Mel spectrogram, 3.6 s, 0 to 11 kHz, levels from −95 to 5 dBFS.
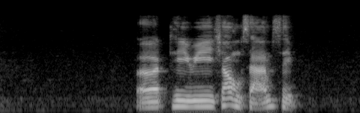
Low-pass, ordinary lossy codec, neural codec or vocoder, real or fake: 7.2 kHz; none; none; real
